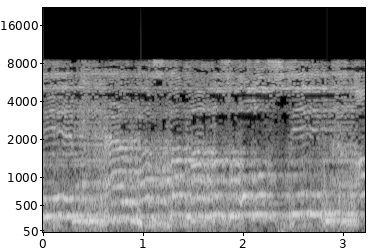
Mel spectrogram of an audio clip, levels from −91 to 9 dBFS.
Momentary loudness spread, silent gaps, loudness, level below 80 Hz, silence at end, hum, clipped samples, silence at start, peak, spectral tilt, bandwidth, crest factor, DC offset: 1 LU; none; -10 LUFS; -38 dBFS; 0 s; none; under 0.1%; 0 s; 0 dBFS; -3 dB/octave; 9 kHz; 10 dB; under 0.1%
